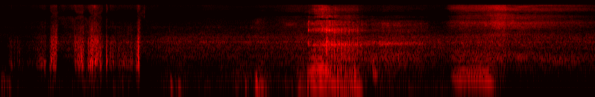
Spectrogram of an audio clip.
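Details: Persian cat at midnight in the owners' bedroom, hearing the father's snoring.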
